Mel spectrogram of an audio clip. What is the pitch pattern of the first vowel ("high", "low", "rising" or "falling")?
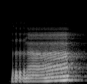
rising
